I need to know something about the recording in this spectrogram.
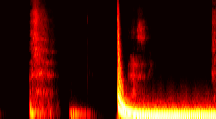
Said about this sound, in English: You'll hear a bleep there.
